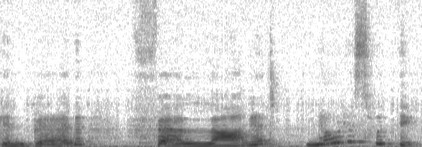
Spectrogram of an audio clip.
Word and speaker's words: verlangt: So we're going to say that beginning letter V in the spelling like an F. And this is our open E, the E sound like in bed. Verlangt.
